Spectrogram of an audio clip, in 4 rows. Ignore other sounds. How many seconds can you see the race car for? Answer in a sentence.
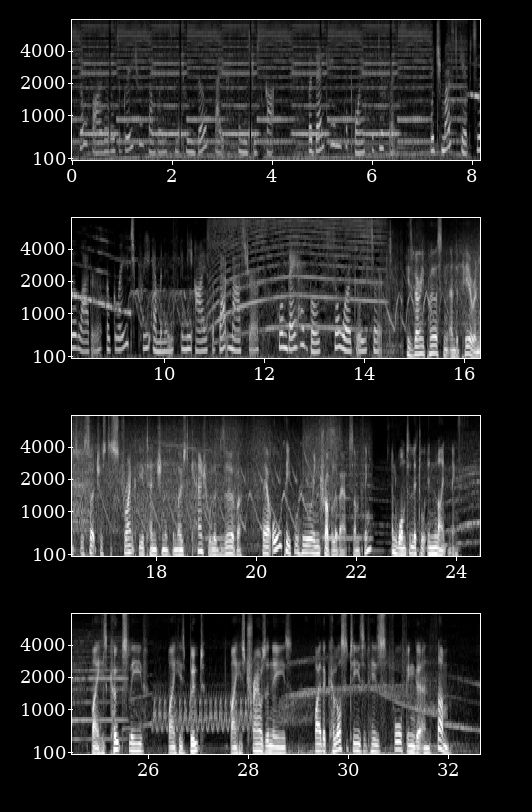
You can't hear the race car here.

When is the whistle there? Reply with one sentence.
The whistle can't be heard in this clip.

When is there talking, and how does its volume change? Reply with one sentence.
You can hear the talking from 0.0 to 24.1 s, getting louder; and from 24.7 to 32.2 s, at a steady volume.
